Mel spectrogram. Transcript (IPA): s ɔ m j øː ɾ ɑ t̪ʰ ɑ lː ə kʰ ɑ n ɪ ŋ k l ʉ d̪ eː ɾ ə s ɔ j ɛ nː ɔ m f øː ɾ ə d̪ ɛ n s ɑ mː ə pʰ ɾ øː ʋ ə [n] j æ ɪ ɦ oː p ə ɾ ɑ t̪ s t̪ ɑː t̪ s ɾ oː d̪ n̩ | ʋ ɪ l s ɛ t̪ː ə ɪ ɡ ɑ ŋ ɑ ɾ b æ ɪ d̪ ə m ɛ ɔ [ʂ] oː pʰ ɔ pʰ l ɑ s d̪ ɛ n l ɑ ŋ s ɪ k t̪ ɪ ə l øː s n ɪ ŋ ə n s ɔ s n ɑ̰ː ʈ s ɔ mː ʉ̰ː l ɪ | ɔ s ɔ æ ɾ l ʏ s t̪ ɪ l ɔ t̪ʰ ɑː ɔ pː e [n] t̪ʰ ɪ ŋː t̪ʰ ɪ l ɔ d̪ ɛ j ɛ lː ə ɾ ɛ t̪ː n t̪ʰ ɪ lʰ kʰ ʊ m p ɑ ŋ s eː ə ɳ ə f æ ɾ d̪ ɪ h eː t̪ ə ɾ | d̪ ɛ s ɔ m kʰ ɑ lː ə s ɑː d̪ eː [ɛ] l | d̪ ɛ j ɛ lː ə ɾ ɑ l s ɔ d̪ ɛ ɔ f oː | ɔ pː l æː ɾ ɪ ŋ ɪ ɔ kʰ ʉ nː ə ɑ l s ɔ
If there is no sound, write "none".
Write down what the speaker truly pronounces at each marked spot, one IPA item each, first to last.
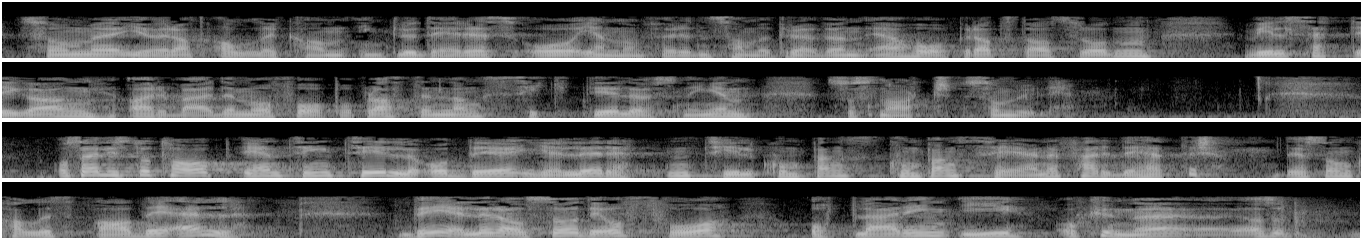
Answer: n, f, n, ɛ

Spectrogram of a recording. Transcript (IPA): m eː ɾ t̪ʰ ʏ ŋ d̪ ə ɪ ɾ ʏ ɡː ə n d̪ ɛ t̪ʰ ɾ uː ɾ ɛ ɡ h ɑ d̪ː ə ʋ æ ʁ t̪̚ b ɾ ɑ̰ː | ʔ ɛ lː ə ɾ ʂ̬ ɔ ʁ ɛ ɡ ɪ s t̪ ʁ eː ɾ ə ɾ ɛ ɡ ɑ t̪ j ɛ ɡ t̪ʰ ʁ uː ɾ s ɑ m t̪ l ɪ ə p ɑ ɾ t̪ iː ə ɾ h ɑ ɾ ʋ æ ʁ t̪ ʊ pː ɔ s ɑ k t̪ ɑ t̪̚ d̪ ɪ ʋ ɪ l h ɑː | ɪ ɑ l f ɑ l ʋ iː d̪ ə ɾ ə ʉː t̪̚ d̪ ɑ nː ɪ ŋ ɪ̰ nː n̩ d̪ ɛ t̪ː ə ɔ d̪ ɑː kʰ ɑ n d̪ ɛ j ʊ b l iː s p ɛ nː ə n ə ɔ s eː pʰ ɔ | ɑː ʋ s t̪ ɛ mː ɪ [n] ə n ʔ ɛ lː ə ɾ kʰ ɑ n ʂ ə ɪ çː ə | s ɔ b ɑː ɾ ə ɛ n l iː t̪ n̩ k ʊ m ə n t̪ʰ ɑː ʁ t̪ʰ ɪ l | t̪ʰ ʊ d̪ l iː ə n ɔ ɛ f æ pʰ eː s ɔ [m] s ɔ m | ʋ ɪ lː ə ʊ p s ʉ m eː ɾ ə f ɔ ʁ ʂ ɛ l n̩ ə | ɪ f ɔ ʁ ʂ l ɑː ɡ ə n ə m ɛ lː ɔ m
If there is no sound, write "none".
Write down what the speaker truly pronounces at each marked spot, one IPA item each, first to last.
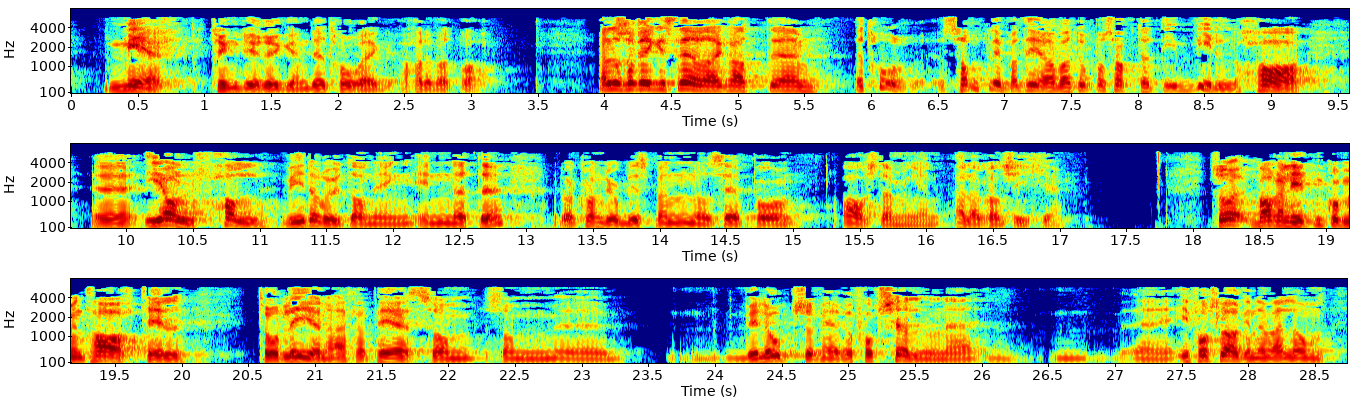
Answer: ŋ, m

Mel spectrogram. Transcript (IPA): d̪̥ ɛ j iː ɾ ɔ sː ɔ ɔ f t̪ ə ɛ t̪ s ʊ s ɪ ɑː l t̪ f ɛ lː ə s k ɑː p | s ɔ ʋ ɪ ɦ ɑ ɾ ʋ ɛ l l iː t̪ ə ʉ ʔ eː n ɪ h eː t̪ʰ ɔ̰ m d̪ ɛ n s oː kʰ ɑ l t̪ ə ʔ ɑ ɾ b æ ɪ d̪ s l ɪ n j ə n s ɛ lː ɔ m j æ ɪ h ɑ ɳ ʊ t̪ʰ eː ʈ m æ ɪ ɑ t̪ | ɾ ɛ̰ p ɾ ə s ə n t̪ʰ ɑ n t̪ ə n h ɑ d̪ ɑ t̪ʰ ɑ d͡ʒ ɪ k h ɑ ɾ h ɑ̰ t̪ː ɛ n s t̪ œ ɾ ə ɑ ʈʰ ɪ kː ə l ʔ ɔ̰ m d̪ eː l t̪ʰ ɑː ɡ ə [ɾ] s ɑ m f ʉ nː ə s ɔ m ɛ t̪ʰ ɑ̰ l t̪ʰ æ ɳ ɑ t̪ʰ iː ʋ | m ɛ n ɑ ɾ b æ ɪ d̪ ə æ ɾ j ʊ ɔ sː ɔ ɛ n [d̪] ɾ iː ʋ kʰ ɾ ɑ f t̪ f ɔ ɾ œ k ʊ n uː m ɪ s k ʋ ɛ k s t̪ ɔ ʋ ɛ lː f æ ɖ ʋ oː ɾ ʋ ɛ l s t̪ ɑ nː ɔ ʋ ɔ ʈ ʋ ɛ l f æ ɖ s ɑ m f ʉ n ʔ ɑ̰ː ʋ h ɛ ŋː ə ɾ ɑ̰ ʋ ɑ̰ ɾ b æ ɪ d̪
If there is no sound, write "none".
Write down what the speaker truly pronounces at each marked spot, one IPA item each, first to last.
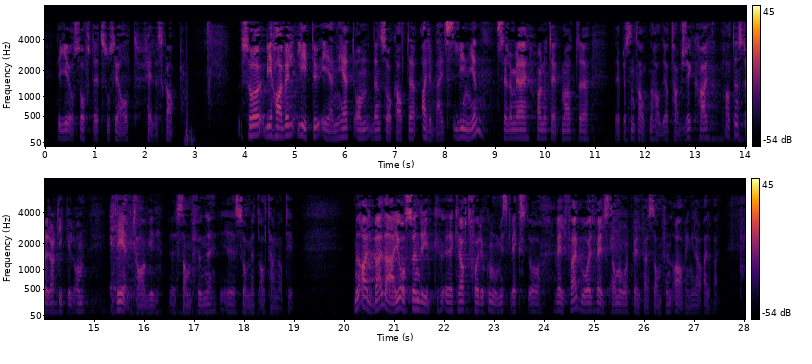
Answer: ɾ, d̪

